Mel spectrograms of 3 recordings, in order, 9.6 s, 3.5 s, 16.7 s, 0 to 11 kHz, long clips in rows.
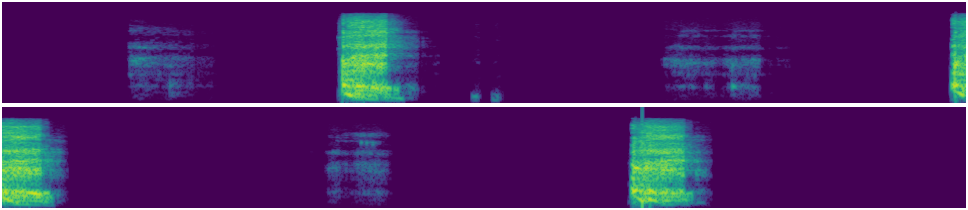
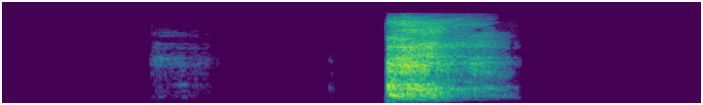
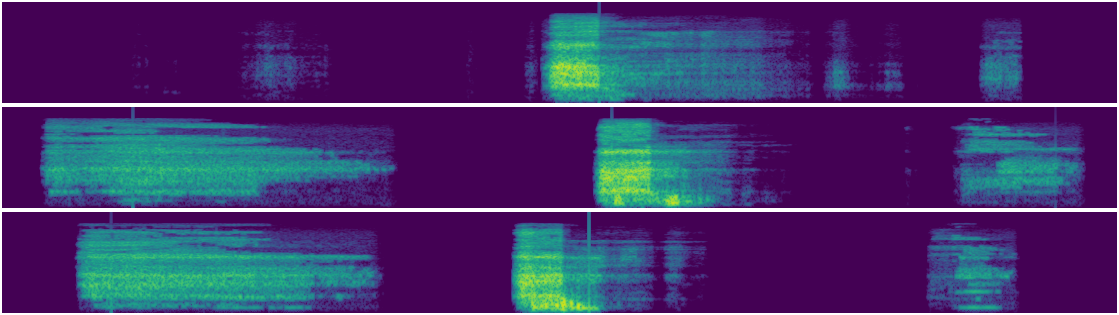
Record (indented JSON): {
  "three_cough_length": "9.6 s",
  "three_cough_amplitude": 31652,
  "three_cough_signal_mean_std_ratio": 0.24,
  "cough_length": "3.5 s",
  "cough_amplitude": 30789,
  "cough_signal_mean_std_ratio": 0.25,
  "exhalation_length": "16.7 s",
  "exhalation_amplitude": 29282,
  "exhalation_signal_mean_std_ratio": 0.27,
  "survey_phase": "beta (2021-08-13 to 2022-03-07)",
  "age": "45-64",
  "gender": "Male",
  "wearing_mask": "No",
  "symptom_none": true,
  "symptom_onset": "12 days",
  "smoker_status": "Never smoked",
  "respiratory_condition_asthma": false,
  "respiratory_condition_other": false,
  "recruitment_source": "REACT",
  "submission_delay": "11 days",
  "covid_test_result": "Positive",
  "covid_test_method": "RT-qPCR",
  "covid_ct_value": 33.0,
  "covid_ct_gene": "N gene"
}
